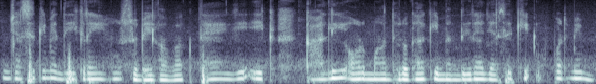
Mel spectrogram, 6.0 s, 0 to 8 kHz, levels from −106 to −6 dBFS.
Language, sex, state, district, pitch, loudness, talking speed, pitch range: Hindi, female, Bihar, Katihar, 195 Hz, -17 LUFS, 240 wpm, 185-215 Hz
